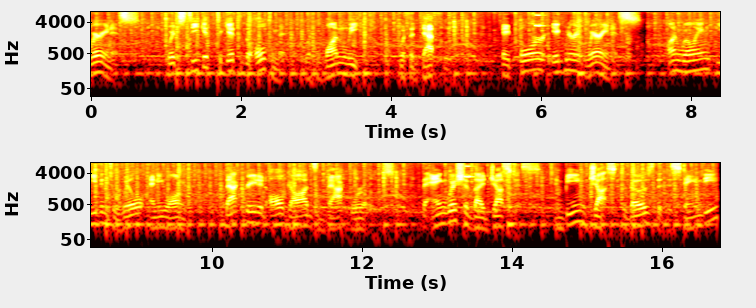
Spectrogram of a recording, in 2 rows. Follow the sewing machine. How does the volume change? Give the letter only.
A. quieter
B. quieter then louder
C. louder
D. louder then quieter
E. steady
E.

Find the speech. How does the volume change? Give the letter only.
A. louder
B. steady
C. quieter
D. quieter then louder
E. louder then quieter
B.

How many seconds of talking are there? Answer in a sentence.
You can hear the talking for 17 seconds altogether.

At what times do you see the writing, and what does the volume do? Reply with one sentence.
You can't hear the writing here.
